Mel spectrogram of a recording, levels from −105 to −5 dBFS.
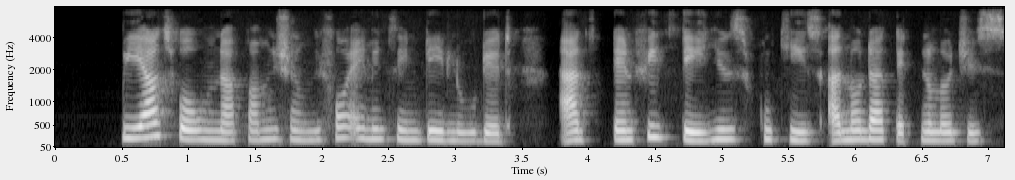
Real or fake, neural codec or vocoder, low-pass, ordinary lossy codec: fake; autoencoder, 22.05 kHz, a latent of 192 numbers a frame, VITS, trained on one speaker; 7.2 kHz; none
